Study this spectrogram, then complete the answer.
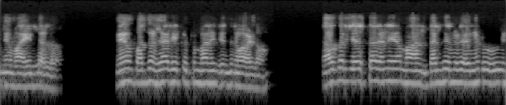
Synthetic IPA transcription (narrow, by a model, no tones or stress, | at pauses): neːmaːiɳɐloː | me̞ːmupɐd̪̬ːoɳːɖsaːlikuʈumbaːnikit͡ʃe̞nd̪inɐʋaːɭːu | ɐwkɐɾɐt͡ʃeːst̪aːɾɐɳemaːnt̪ɐlit̪ɐnɐleːnɐɽu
